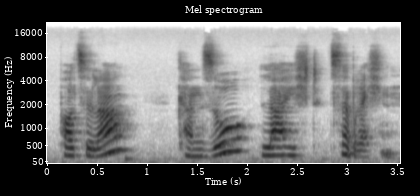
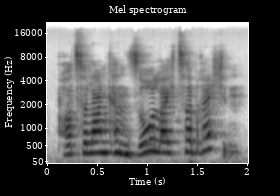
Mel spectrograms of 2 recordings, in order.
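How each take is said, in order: First: Slow echoing repeat. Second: Scolding man. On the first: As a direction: draw it out like an echo. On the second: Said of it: "Ein Mann sagte". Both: Acted.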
